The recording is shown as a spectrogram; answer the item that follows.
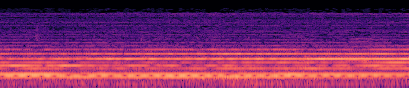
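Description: A car horn sounding continuously as one steady two-note chord, over low background noise.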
